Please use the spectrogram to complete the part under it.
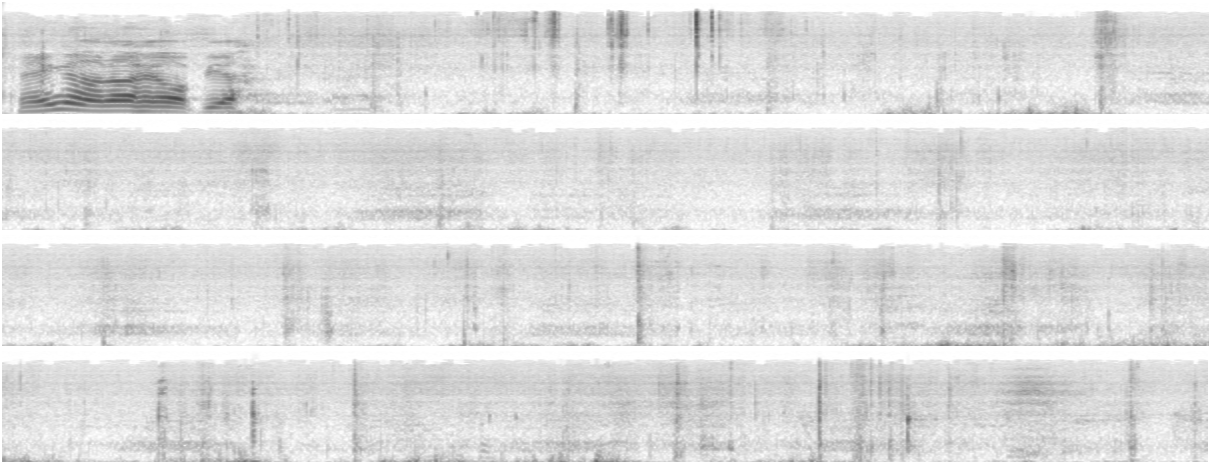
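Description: Boots scrape and crunch on loose rock.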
